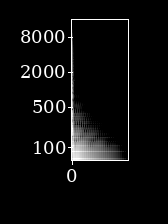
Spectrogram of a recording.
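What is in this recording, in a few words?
Club bass drum, Jomox Airbase99, Drum Machines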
